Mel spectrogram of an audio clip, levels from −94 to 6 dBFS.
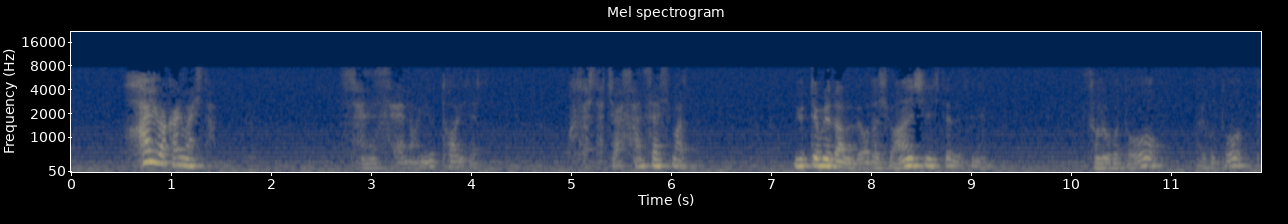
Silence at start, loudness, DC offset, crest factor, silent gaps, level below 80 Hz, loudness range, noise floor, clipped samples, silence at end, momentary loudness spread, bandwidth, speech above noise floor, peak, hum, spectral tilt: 0 s; -35 LUFS; under 0.1%; 20 dB; none; -58 dBFS; 14 LU; -56 dBFS; under 0.1%; 0 s; 27 LU; 7.6 kHz; 20 dB; -16 dBFS; none; -6.5 dB/octave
